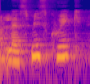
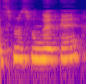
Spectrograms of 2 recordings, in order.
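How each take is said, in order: First: Smith Quick said the French way, every letter sounded out; French pronunciation. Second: Smith Quick said the local Irish way, run together as one blurred word; Irish pronunciation. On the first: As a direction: say Smith Quick plainly as a French speaker would. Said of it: "je vais le dire avec mon accent français". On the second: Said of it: "eux le disent différemment". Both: Shown as a demonstration.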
